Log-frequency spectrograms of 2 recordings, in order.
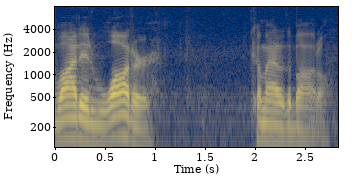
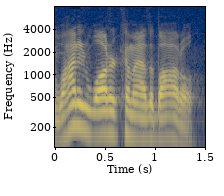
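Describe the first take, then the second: First: The question puts extra stress on 'water'. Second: The question has ordinary intonation, 'water' unstressed. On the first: It asks why it was water that came out. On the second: It asks what caused the water to come out.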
